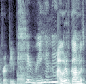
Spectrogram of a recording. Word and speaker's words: Cairhien: It is Cairhien.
